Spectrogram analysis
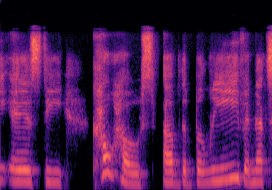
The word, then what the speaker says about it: BLEAV: joe valerio he is the co-host of the believe and that's spelled b-l-e-a-v uh in chiefs podcast so i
